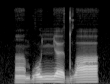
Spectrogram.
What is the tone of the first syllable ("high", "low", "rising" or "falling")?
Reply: low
